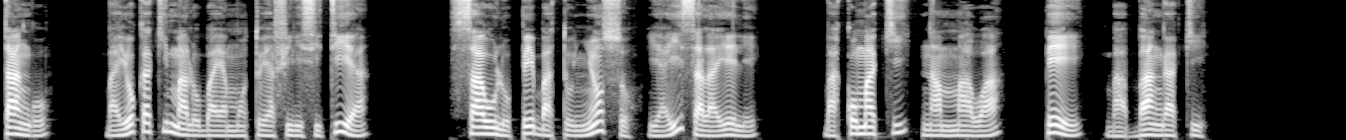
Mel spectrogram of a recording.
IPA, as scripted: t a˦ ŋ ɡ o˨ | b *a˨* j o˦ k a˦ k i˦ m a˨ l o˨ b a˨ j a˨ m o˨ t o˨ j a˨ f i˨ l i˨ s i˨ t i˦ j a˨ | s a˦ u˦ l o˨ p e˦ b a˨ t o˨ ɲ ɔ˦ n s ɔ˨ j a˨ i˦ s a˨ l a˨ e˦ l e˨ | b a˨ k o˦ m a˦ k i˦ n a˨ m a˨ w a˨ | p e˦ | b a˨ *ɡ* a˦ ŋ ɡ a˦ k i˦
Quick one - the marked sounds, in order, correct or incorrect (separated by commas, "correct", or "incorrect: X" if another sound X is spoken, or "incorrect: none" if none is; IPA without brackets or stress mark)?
correct, incorrect: b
